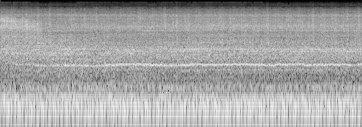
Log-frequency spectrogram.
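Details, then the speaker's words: Old truck on spring start-up after sitting five months, smoothing as it warms; low idle rumble with a thin constant whine and an uneven beat; owner suspects a loose motor mount or a bearing, leak seen on one side; abnormal engine noise at idle. "the loose border mount sounds like a bearing oh maybe the leaks yeah it leaks on this side"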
